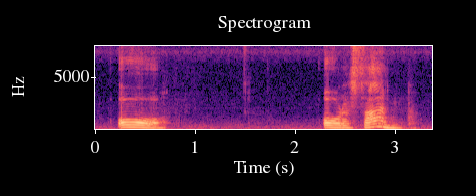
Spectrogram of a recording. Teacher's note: Ito ay pagitna at patalikod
